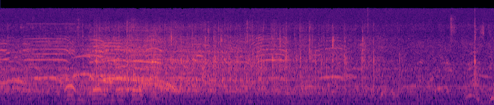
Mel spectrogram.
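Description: Several voices shouting and calling at once, overlapping, loudest in the first two seconds and tapering off toward the end.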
